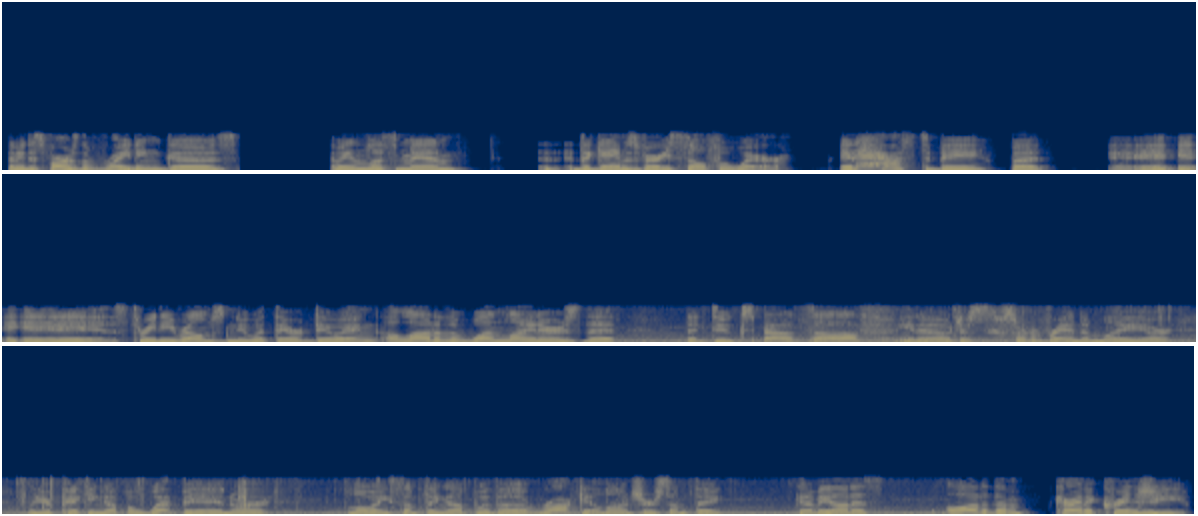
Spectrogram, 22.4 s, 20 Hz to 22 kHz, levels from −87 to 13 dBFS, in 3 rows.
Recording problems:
high frequencies cut off; severe; nothing above 4.5 kHz
footsteps; noticeable; from 11 to 21 s; peak 7 dB below the speech

